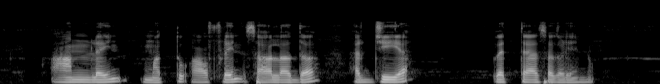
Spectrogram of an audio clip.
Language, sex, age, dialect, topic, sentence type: Kannada, male, 25-30, Central, banking, question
